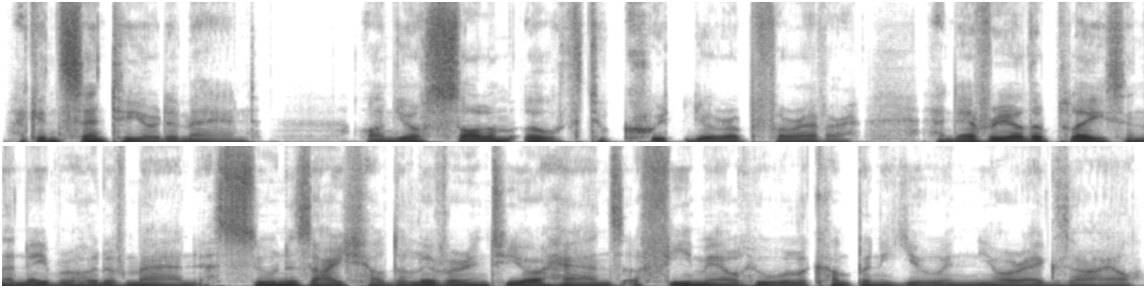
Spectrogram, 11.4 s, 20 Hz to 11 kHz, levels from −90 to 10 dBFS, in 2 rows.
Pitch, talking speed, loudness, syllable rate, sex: 115 Hz, 210 wpm, -18 LUFS, 6.1 syllables/s, male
